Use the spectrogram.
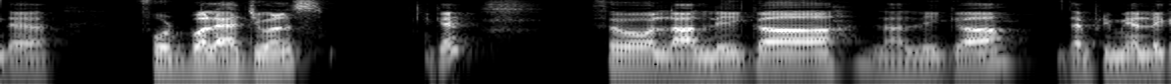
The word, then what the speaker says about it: La Liga: is La La League I mean it's La Liga sorry not La La La Liga so every time I to pronounce this one name I La La Liga but it's La Liga okay okay then we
